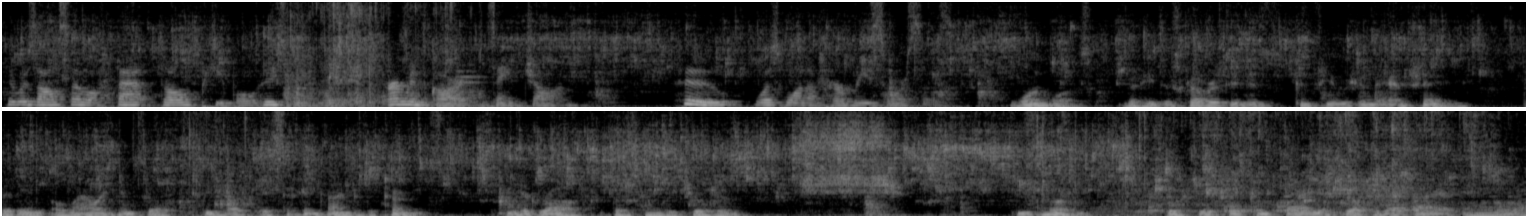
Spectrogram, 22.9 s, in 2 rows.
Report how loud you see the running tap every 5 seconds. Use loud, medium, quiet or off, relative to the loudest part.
medium, medium, medium, loud, loud.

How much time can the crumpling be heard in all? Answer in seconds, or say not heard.
5 s.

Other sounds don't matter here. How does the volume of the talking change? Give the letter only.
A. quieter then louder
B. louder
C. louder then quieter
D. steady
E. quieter
D.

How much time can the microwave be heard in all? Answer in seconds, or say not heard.
not heard.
